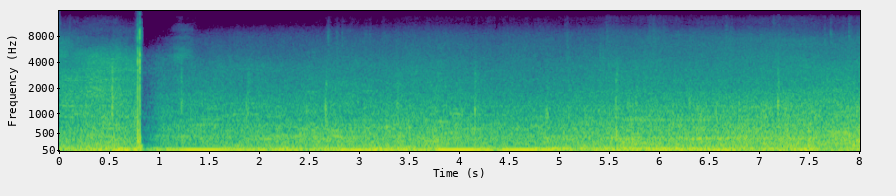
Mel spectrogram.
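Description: An escalator hums and rumbles.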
